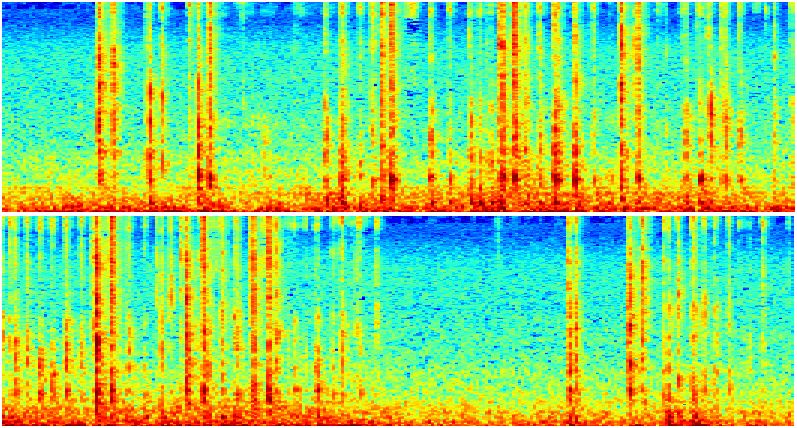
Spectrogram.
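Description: Both hands tap with their fingertips on a black laptop keyboard with RGB-backlit plastic keys. The result is quick, irregular, bright clicky keystrokes with very short decay over a steady low background rumble.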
